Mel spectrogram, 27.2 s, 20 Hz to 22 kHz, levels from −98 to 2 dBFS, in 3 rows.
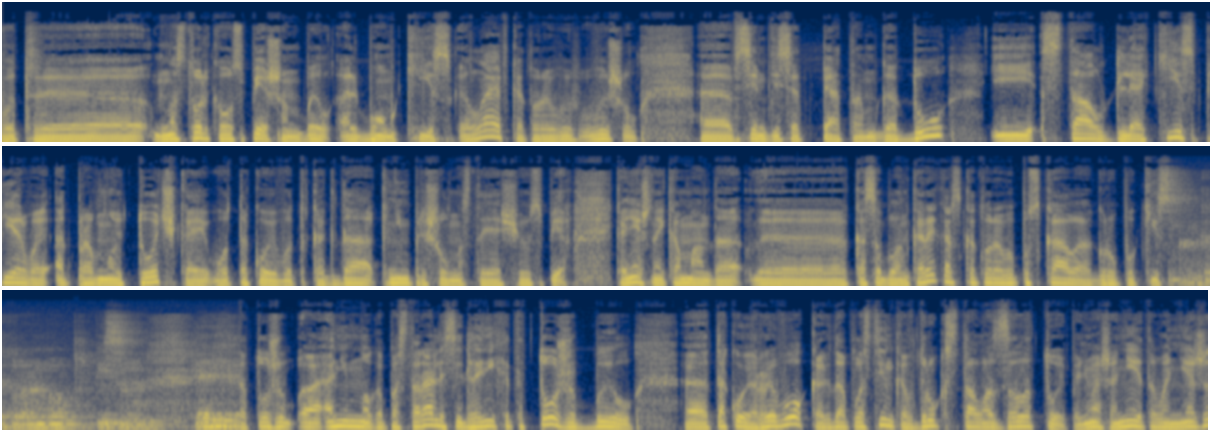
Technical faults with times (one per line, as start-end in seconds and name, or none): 17.81-19.91 switch to a distant microphone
